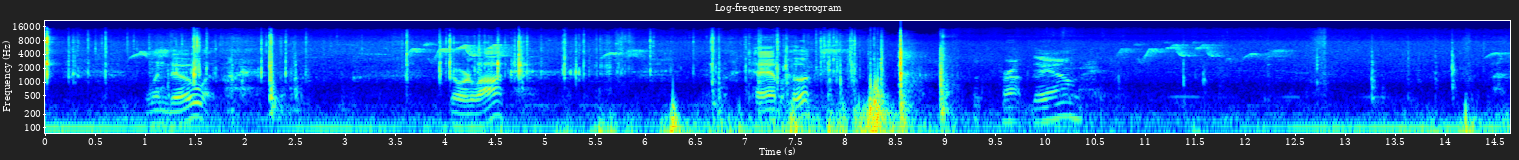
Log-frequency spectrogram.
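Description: Hands pressing and knocking a plastic door trim panel of a Ford F-350 into place: a run of sharp clicks and knocks, loudest about eight seconds in, over a steady low hum.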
